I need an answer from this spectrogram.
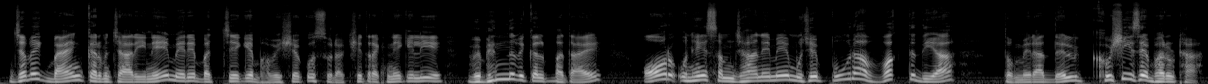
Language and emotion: Hindi, happy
